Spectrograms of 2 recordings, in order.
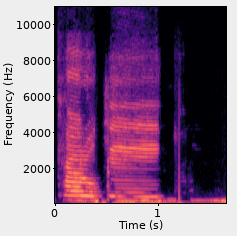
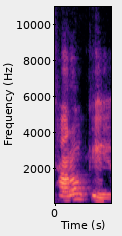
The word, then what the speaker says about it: karaoke: times I went to karaoke, and because it's actually Japanese, it's pronounced karaoke instead of karaoke, but it's okay.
